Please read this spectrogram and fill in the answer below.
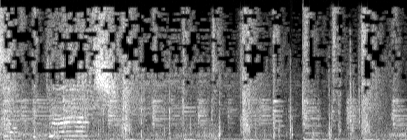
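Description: Background music: a dance track with a steady beat and a sung, gliding melody.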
